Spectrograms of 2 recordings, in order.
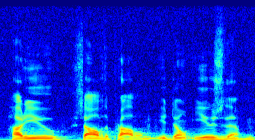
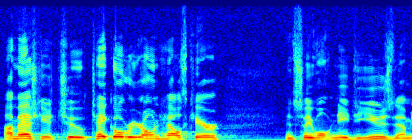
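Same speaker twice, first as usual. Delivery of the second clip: ordinary delivery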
